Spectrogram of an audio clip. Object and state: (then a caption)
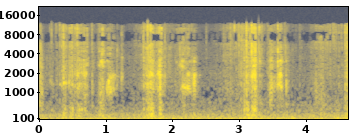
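Soap bar being carved. A solid rectangular white soap bar held in the hand is scraped with a small black blade, with flakes falling onto a wooden surface. Quiet, bright, crisp shaving and crunching strokes come in uneven bursts, each with a dry scratchy texture and almost no ring.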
